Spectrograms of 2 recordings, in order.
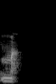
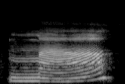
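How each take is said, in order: First: The pitch is short with no movement. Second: The pitch rises upward. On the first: "Es sin movimiento, es seco" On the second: "ascendente creciente, que uno va como subiendo el tono"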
